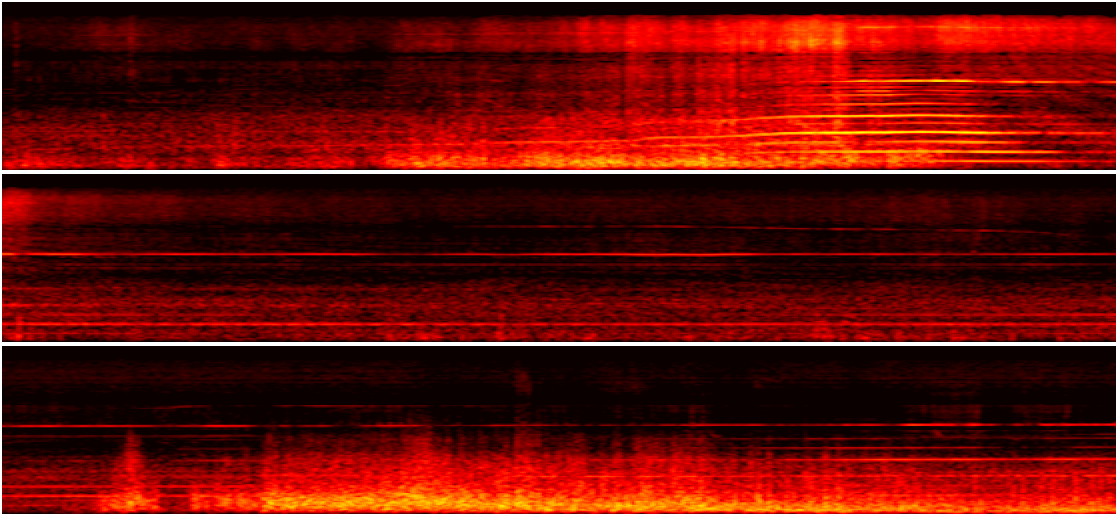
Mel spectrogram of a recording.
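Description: Electric motor and propeller of a foam RC trainer plane throttling up for takeoff: a whine rising in pitch over the first few seconds, holding, then cut back about six and a half seconds in, leaving a faint steady tone. From about fifteen seconds a loud rough rushing noise takes over.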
